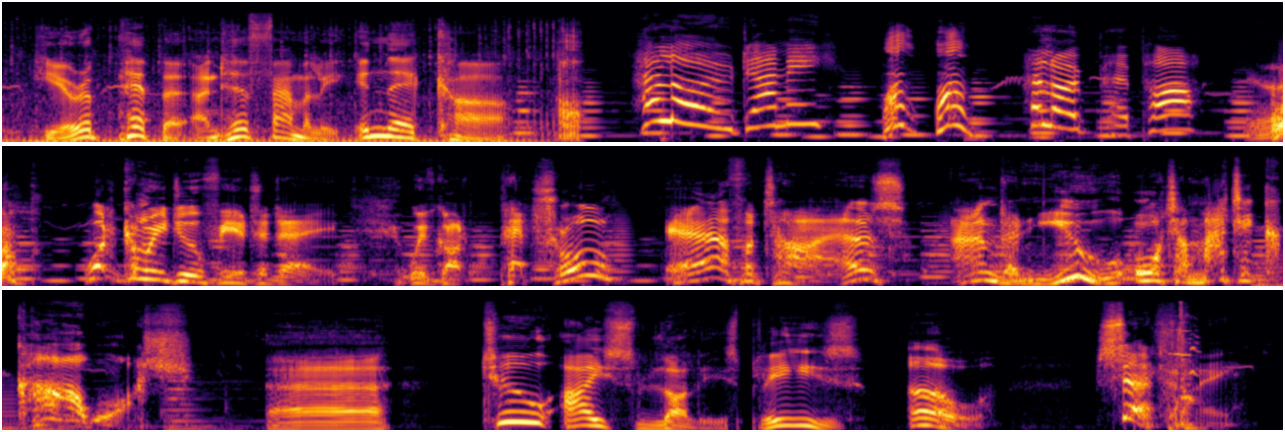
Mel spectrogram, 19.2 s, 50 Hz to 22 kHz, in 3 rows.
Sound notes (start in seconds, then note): 2.7 snorts; 4.4 barks; 6.1 barks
